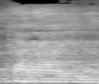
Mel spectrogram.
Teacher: nel dialetto di San Fratello, la D ancora passa a R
